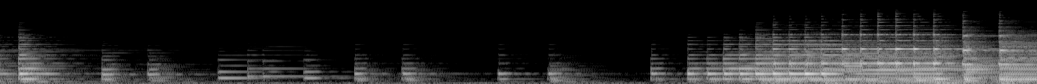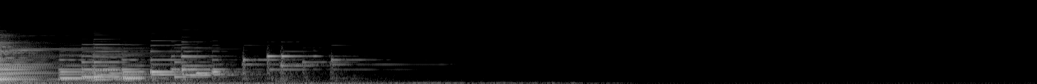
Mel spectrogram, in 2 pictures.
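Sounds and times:
piano sonata in B flat: 0:00.0 - 0:15.6.

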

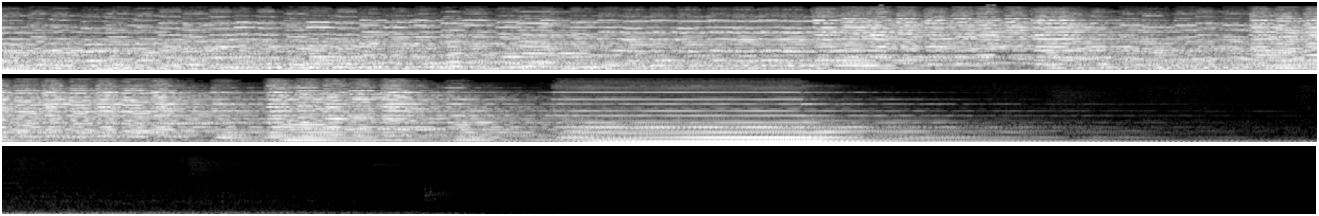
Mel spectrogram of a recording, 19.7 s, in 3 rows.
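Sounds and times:
prelude and fugue in D major: 0:00.0 - 0:12.6.

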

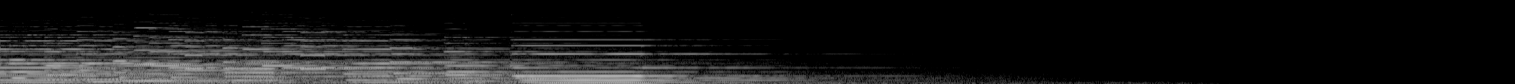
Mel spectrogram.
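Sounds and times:
chorale on a great organ: 0:00.0 - 0:09.7.

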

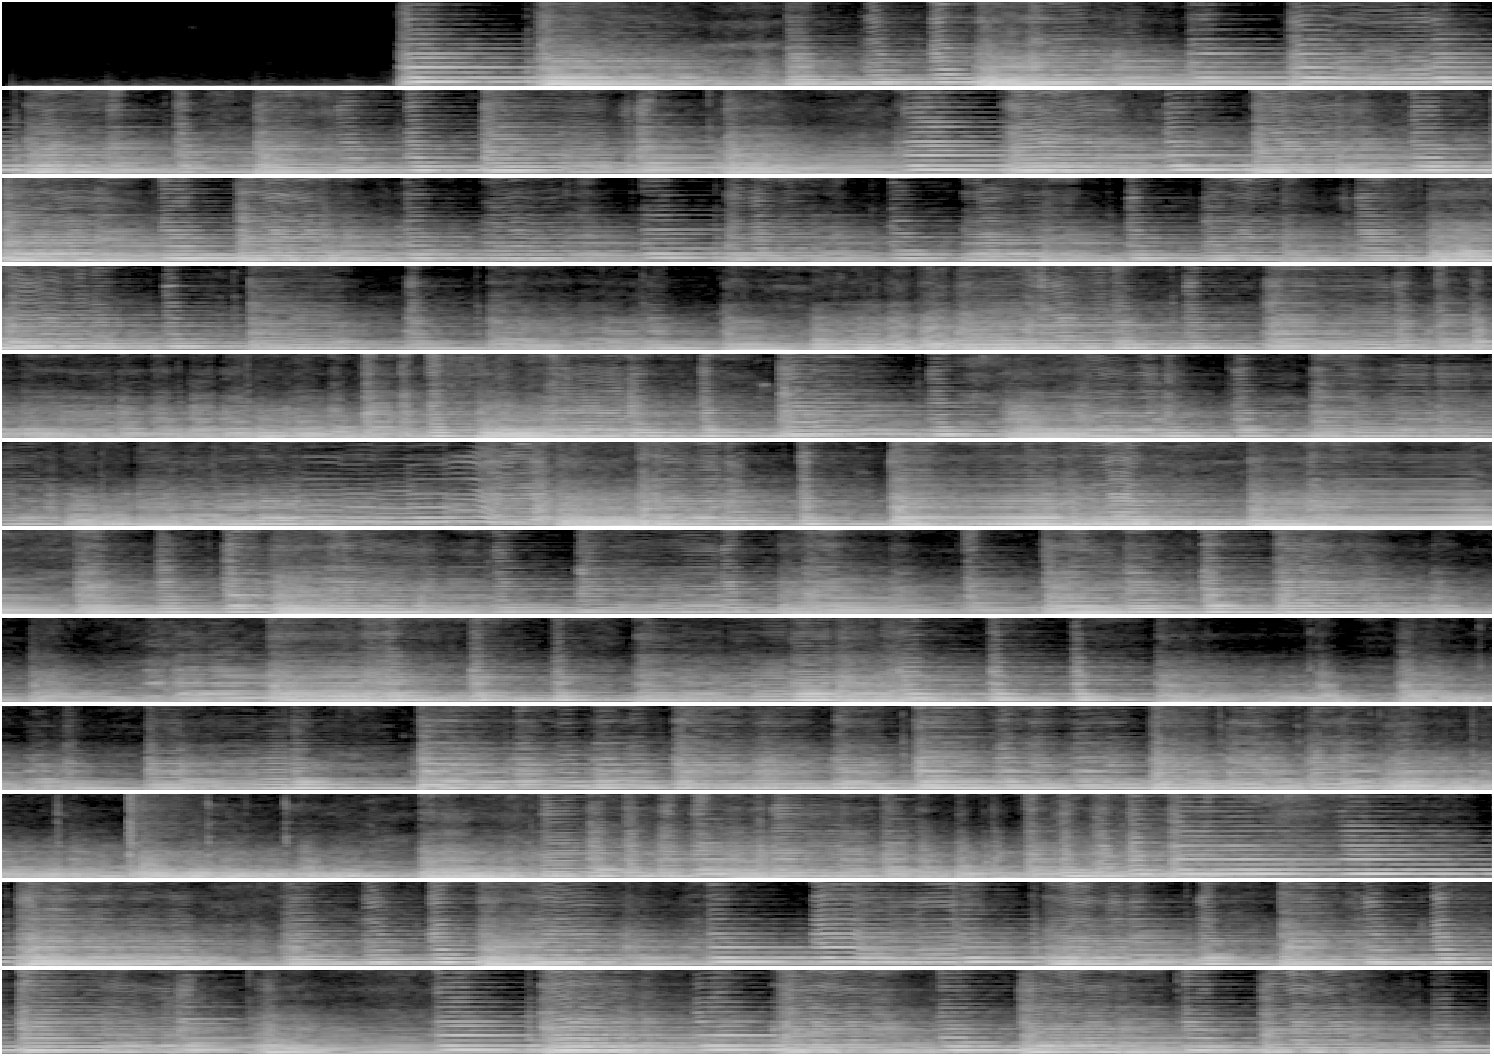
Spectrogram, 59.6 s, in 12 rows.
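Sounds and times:
solo cello suite: 0:01.2 - 0:59.5.

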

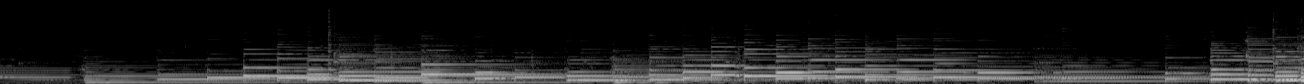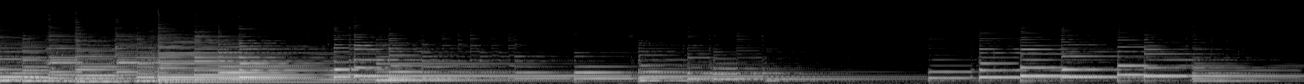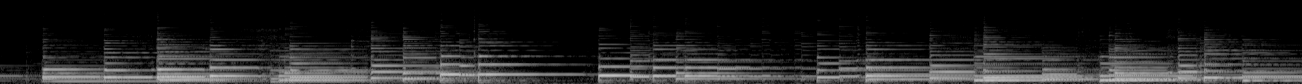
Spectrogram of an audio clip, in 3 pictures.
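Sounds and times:
classical guitar piece: 0:00.0 - 0:39.0.

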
